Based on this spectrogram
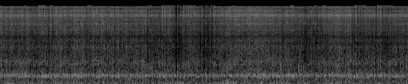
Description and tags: Cascade semoule Bcl
cereals falling in a plate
